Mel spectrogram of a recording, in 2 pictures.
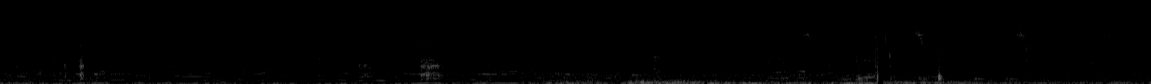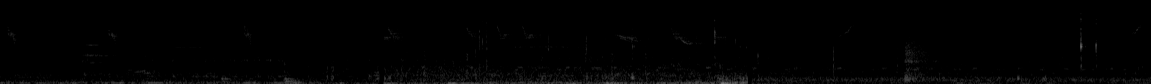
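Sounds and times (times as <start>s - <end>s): faint bird chirps: 9.1s - 20.2s.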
